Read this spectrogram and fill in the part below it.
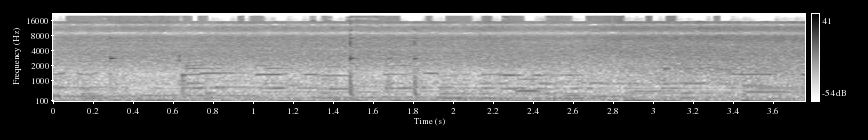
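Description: Carrots sauté in a pan with a dense, even sizzle throughout, broken by a few faint clicks of a stirring utensil; no speech.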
